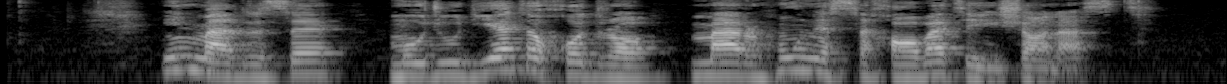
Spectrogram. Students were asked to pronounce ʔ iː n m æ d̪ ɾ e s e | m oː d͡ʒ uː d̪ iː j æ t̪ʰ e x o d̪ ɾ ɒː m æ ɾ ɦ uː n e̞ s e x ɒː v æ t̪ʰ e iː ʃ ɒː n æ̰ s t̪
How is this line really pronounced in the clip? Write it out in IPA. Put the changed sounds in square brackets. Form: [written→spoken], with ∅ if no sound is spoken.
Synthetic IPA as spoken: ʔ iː n m æ d̪ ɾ e s e | m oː d͡ʒ uː d̪ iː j æ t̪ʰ e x o d̪ ɾ ɒː m æ ɾ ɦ uː n e̞ s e x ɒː v æ t̪ʰ e iː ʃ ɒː n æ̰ s t̪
